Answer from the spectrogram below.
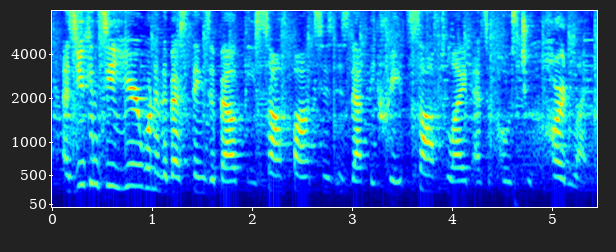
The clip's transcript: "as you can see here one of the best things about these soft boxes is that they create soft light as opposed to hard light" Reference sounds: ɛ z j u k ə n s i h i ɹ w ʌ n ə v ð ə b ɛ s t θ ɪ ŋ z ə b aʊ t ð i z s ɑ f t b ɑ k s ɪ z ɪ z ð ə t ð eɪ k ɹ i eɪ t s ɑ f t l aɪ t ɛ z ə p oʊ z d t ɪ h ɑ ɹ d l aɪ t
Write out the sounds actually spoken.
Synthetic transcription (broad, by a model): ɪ z j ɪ k ə n s i h i ɹ w ʌ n ə v ð ə b ɛ s t θ ɪ ŋ z ə b aʊ t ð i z s ɑ f t b ɑ k s ɪ z ɪ z ð ə t ð eɪ k ɹ i eɪ t s ɑ f t l aɪ t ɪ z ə p oʊ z t ɪ h ɑ ɹ d l aɪ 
